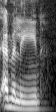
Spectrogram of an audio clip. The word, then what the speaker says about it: Emmeline: I think it's Emmeline.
